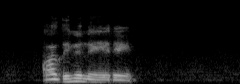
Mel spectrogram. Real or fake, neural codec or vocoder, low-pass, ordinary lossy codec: fake; codec, 44.1 kHz, 2.6 kbps, DAC; 9.9 kHz; Opus, 24 kbps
